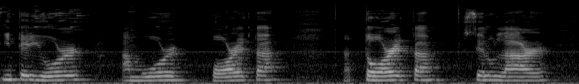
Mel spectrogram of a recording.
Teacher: É quando a língua ela faz uma retroflexão, ou seja, ela se dobra para trás. Isso é bem típico do interior de São Paulo. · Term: R retroflexo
